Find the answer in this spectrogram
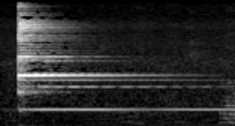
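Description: A hanging bell struck once, about a fifth of a second in, then ringing with several tones that slowly fade.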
